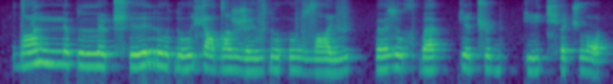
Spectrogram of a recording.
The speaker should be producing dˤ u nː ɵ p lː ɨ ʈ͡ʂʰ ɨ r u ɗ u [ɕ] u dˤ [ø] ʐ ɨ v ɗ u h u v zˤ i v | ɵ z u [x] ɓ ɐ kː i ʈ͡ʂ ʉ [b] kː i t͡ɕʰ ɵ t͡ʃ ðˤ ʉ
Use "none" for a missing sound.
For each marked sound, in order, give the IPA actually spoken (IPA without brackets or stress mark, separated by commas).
ɕ, ʉ, x, b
